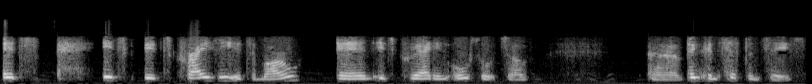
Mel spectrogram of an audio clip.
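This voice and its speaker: A man speaks with a New Zealand accent. His pace is fairly slow, with long, frequent pauses. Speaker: monetary reform activist. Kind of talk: radio interview.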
